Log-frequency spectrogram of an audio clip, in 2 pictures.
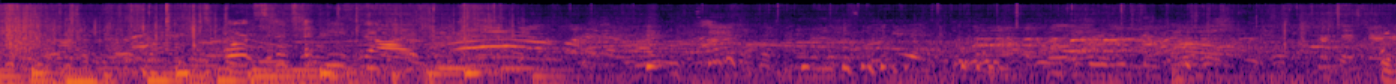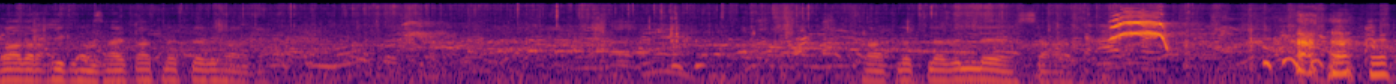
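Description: A crowd of adults and children chatter and call out outdoors.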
